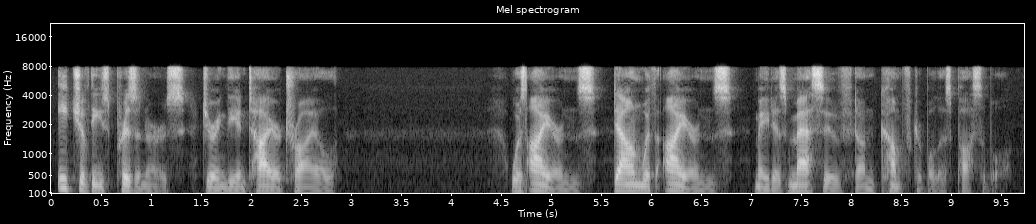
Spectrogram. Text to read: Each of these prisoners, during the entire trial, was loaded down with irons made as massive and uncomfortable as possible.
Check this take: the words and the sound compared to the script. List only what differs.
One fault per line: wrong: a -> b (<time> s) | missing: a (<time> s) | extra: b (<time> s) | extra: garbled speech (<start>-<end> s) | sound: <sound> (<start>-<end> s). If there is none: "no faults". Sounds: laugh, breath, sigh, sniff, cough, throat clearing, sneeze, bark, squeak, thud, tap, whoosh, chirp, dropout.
wrong: loaded -> irons (4.8 s)
missing: and (8.0 s)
